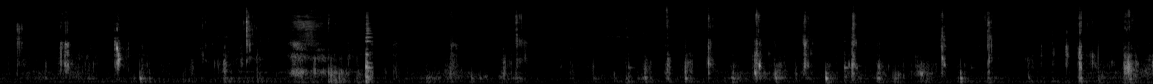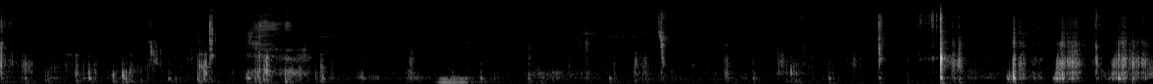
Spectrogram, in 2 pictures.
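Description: Close-up crunching bites of crispy fried tilapia come as many sharp, irregular crackles over twenty-odd seconds, with quiet gaps between chews.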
